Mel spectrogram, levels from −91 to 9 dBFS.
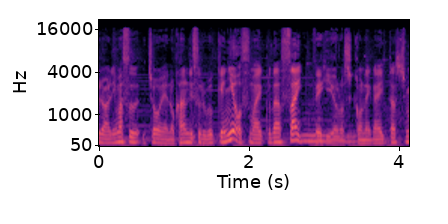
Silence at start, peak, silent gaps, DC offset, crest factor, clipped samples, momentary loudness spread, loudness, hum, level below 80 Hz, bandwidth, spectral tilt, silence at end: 0 s; -10 dBFS; none; under 0.1%; 22 dB; under 0.1%; 7 LU; -31 LUFS; none; -58 dBFS; 17 kHz; -4.5 dB/octave; 0 s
